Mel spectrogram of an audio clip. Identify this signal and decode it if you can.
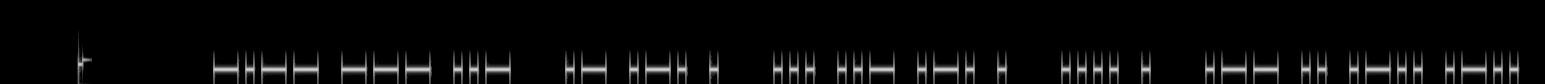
Morse code, heard as a keyed tone, about 15 wpm, 700 Hz. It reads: YOU ARE SURE HE WILL
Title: Sentences from Top 300 Words 15wpm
